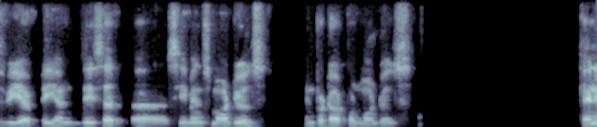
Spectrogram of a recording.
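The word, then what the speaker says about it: Siemens: I've seen something like semens.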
